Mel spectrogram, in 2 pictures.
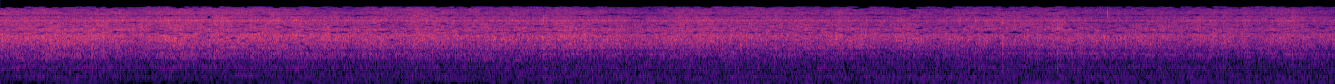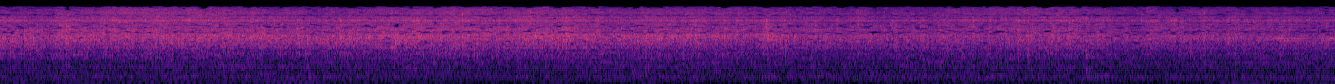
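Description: Vermicelli, onion, tomato and peas sizzling in ghee in a steel kadhai while being stirred with a wooden spatula: a steady frying hiss that slowly fades, with a low hum underneath.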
